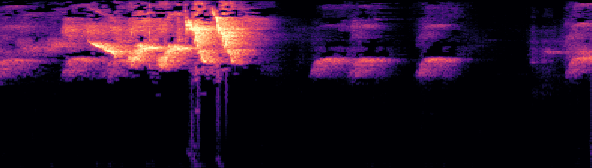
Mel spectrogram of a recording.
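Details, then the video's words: Bahian white-breasted yellow-bellied seedeater, fresh out of moult, builds into a loud, tumbling high warble for over a second, followed by several short, soft buzzy notes spaced apart. "COLEIRO BAIANO PEITO BRANCO SAINDO DE MUDA, CANTASSO"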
